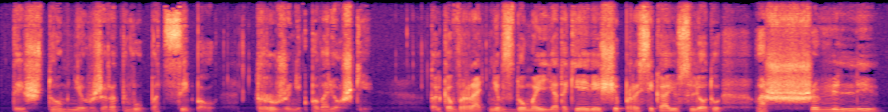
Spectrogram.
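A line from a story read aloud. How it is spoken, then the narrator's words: Squeak. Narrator (Russian): пискнул кухарь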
